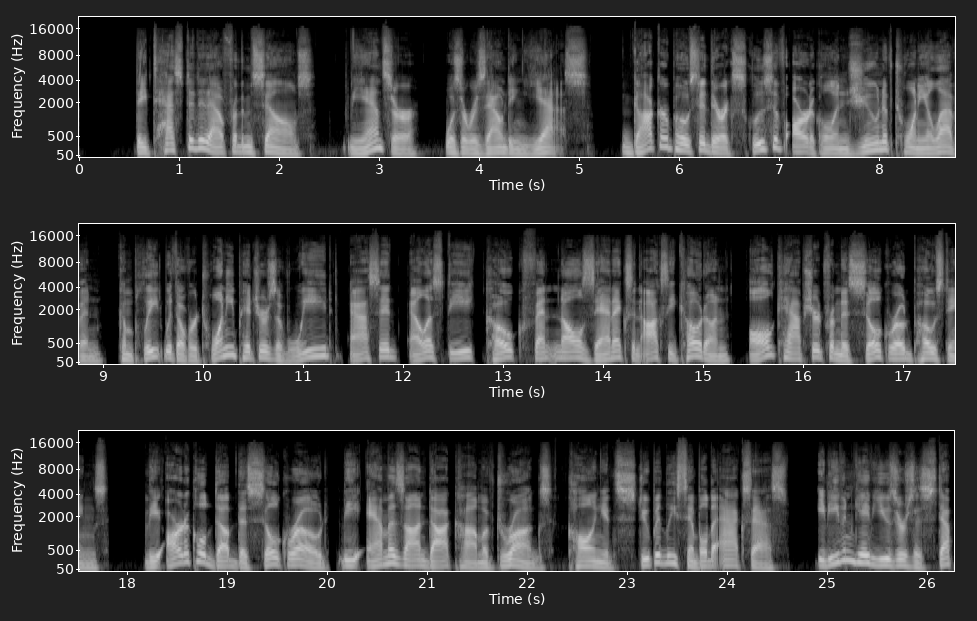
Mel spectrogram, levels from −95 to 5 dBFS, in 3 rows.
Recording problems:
none

